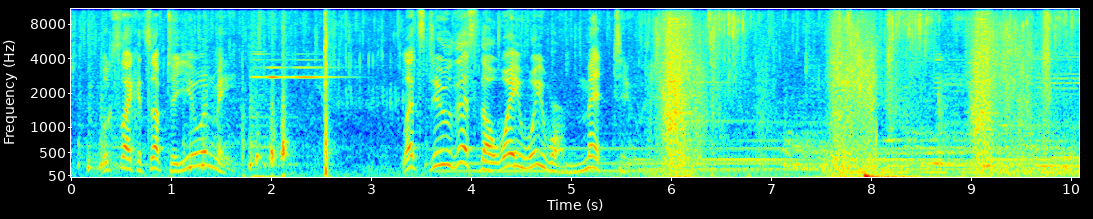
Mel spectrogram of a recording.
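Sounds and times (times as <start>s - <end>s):
speech: 0.3s - 2.1s, 3.3s - 6.0s
shoveling wet sewage sludge: 5.5s - 10.0s.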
